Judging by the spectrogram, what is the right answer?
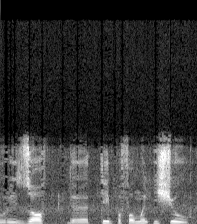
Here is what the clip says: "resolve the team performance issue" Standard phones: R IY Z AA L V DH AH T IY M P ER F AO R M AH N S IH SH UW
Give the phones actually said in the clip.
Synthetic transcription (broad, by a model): R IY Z AA L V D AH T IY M P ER F AO M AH N IY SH UW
